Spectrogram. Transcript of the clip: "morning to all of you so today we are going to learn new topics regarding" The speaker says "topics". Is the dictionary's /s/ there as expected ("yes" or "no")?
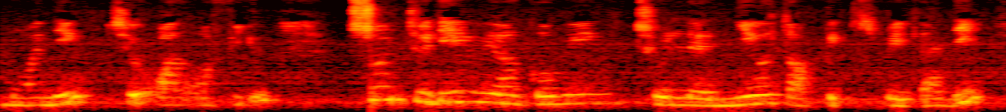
no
